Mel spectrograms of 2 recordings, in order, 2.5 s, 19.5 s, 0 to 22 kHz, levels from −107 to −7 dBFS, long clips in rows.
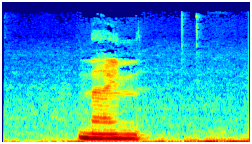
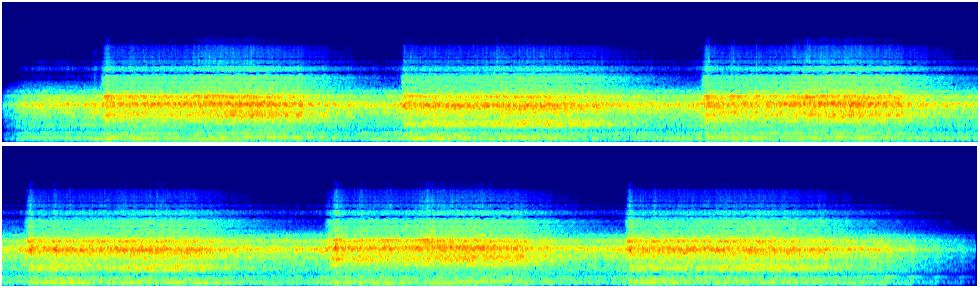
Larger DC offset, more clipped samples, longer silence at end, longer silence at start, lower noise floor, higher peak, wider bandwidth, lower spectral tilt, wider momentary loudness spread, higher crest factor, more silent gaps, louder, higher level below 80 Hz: neither; neither; second, 0 s vs 0.35 s; about the same, 0.1 s vs 0.1 s; second, -39 dBFS vs -58 dBFS; first, -2 dBFS vs -14 dBFS; second, 4.4 kHz vs 5.8 kHz; about the same, -8 dB/octave vs -7 dB/octave; first, 17 LU vs 12 LU; about the same, 14 dB vs 16 dB; neither; first, -14 LUFS vs -31 LUFS; first, -36 dBFS vs -68 dBFS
